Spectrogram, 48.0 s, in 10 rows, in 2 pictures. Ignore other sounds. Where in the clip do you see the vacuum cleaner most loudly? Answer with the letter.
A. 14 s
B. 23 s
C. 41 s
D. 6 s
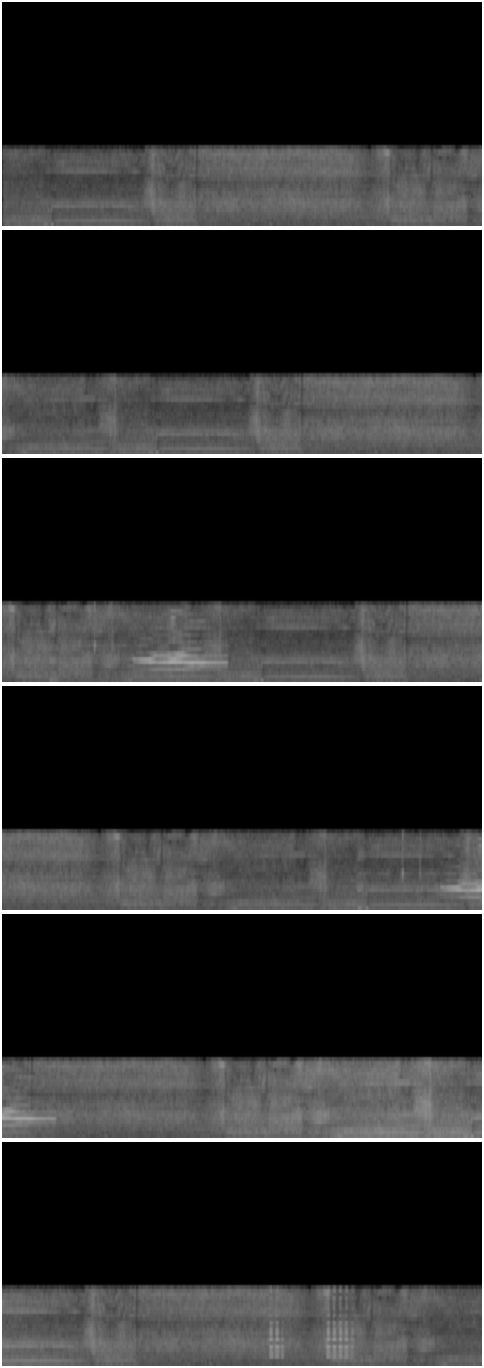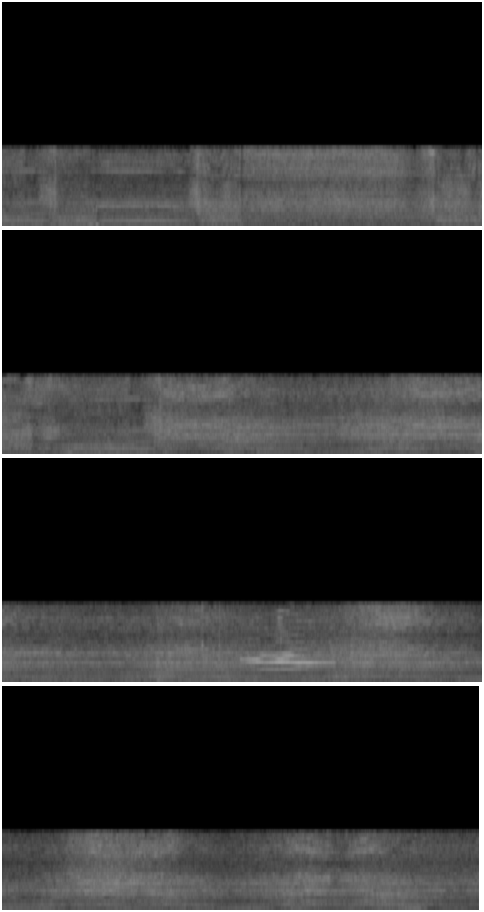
B.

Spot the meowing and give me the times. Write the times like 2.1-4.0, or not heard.
10.1-11.9, 17.9-19.8, 39.9-41.8.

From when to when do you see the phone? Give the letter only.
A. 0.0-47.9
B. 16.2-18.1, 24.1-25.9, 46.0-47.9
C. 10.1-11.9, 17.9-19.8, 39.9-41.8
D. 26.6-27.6
D.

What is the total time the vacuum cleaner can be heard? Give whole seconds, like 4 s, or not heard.
48 s.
